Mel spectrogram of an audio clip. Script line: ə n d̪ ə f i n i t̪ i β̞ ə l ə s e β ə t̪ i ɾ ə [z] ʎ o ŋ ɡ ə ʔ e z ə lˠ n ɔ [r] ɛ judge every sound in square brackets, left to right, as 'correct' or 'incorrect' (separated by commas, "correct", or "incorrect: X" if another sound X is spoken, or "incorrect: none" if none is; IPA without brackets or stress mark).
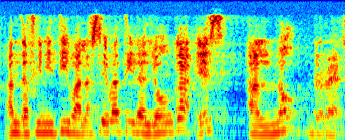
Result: incorrect: none, correct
